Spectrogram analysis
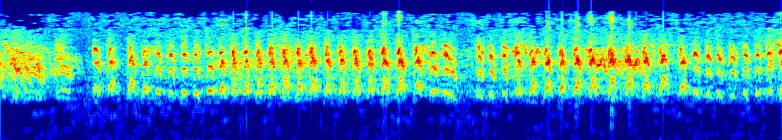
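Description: House sparrow chirping in a fast, unbroken run of bright, slightly harsh notes, several each second, with a short pause midway. Nothing else is heard.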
